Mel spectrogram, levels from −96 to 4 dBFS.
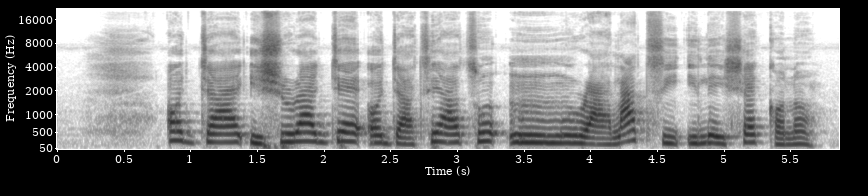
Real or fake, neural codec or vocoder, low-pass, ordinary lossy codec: fake; vocoder, 48 kHz, 128 mel bands, Vocos; none; none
